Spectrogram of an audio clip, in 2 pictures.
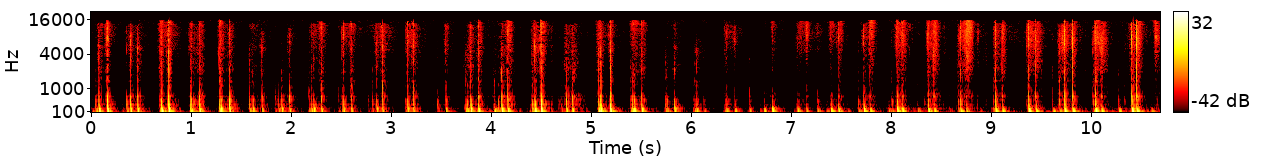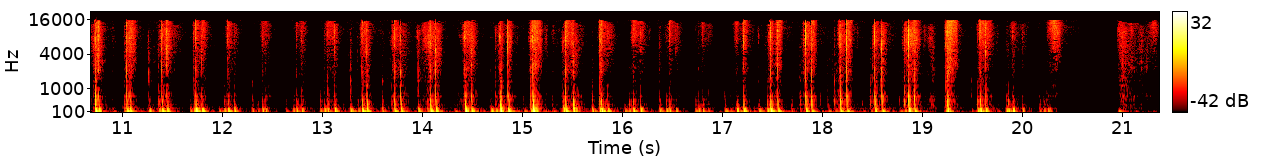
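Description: Fingers tap rapidly on a hollow leather case close to a microphone.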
